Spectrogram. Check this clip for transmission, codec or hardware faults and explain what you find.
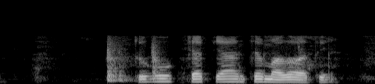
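One fault stands out: automatic gain rising, from 0.91 s to 3.11 s. Over those two seconds or so the level climbs by about 5 dB, and the voice and the background noise floor swell together rather than the speech alone getting louder. That shared rise is the signature of an automatic gain control that judged the input too quiet and slowly increased its amplification. Because the change is spread over more than a second, it sounds like a gradual drift upward, not a step. The call path is audible as a hard band limit with nothing above 4 kHz, which fits a narrowband G.711 A-law codec at 64 kbps.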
